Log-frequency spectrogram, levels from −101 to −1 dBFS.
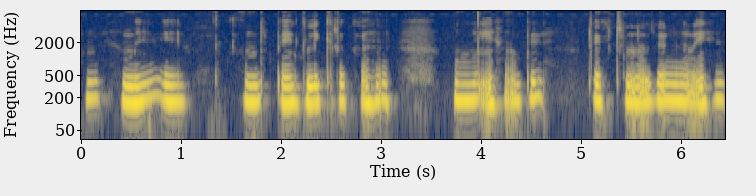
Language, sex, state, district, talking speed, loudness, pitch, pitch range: Hindi, female, Rajasthan, Nagaur, 85 wpm, -15 LUFS, 175 Hz, 165-190 Hz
